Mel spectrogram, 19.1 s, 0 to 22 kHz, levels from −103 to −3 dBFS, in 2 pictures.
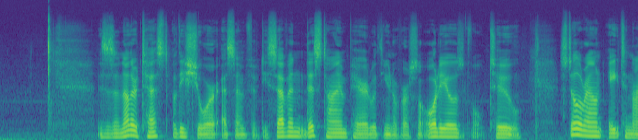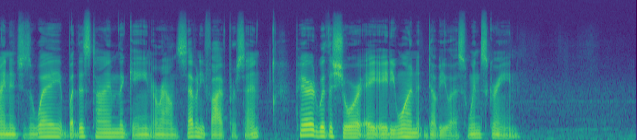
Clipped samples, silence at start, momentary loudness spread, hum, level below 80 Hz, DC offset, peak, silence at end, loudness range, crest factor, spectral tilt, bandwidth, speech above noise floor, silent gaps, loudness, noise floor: under 0.1%; 0.05 s; 13 LU; none; -48 dBFS; under 0.1%; -2 dBFS; 1.75 s; 3 LU; 22 dB; -5 dB/octave; 15.5 kHz; 27 dB; none; -23 LUFS; -50 dBFS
